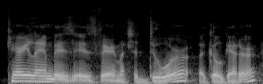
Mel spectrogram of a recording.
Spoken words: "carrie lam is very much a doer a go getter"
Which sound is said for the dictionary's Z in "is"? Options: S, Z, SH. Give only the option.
Z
